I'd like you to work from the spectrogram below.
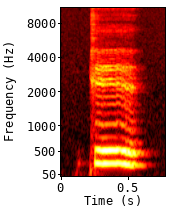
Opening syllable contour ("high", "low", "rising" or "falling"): high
